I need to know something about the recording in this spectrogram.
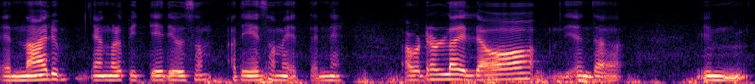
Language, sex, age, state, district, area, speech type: Malayalam, female, 60+, Kerala, Malappuram, rural, spontaneous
